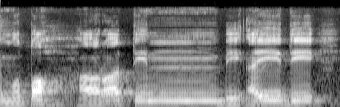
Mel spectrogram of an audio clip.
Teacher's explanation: तनवीन के बाद बा आने की वजह से उसमें इक़लाब हो रहा है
